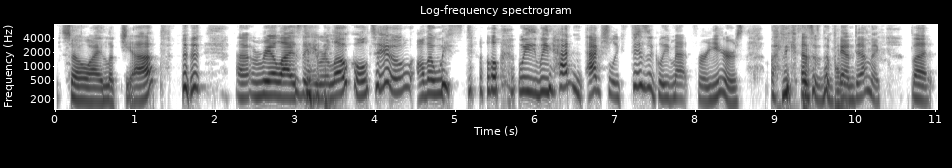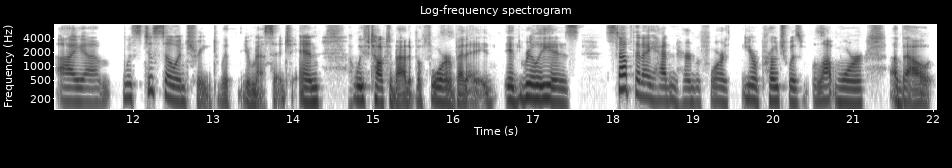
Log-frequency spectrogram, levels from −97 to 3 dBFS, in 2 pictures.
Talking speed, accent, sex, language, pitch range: 165 wpm, American, female, English, 170-235 Hz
